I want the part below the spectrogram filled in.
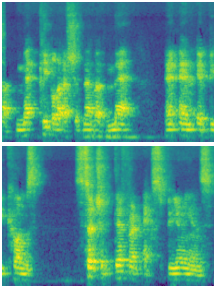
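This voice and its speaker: Moderately paced speech from a man with an American accent, plus audible room echo. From northern England, Newcastle. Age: 60s. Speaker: college soccer coach. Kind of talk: podcast interview.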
